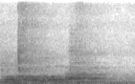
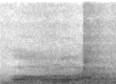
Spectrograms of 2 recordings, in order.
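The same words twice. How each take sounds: No difference in how they are said.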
